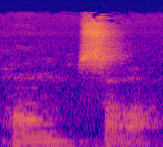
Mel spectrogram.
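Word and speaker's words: Hong Sau: And the mantra that's been used for thousands of years is Hong Saw. So Hong, like, rhymes with gong, and saw, as if you saw something.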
